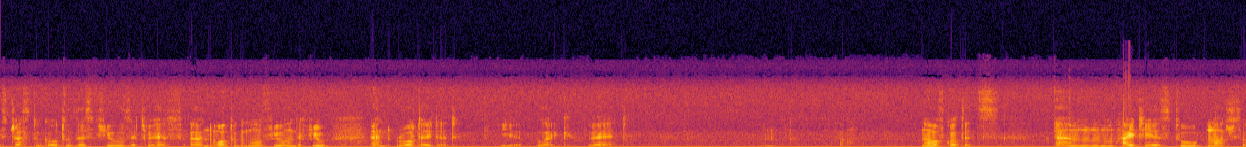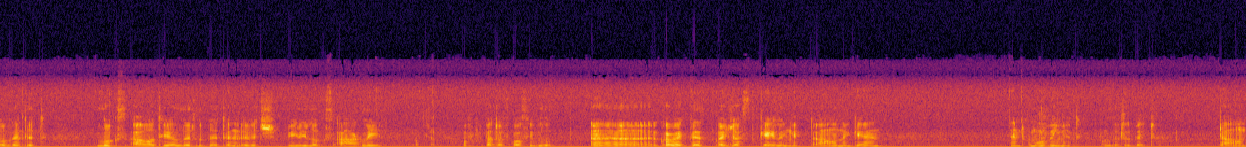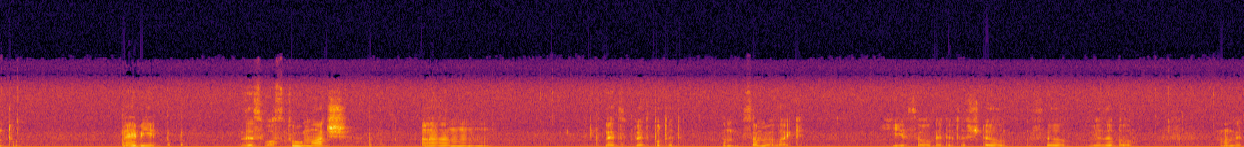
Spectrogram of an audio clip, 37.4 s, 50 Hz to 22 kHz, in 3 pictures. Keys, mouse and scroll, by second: 0.7-1.8 shift+right drag, 3.8 r, 9.8-11.1 right drag, 12.5 Tab, 13.5-14.7 middle drag, 14.7 right click, 14.9 middle click, 15.7-16.7 right drag, 16.6 Tab, 19.4 s, 22.5 click, 22.7 g, 23.1 z, 24.3 click, 26.4 KP_7, 27.5 middle click, 27.5-28.0 scroll down 1, 28.5 g, 30.3 click, 31.1 g, 36.3 click.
